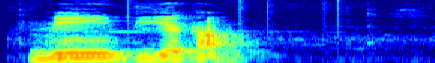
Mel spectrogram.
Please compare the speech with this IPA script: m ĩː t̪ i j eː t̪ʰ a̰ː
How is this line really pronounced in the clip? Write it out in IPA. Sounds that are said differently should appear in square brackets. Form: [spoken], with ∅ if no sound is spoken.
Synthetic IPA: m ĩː [d̪] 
